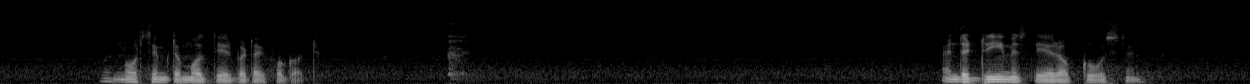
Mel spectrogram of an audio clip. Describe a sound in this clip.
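An older man speaks calmly into a close microphone, in short bursts with pauses.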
